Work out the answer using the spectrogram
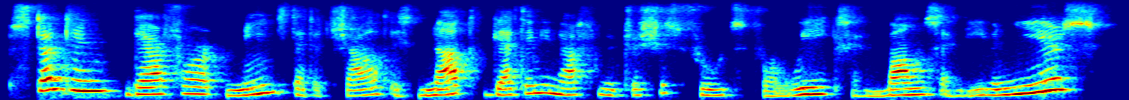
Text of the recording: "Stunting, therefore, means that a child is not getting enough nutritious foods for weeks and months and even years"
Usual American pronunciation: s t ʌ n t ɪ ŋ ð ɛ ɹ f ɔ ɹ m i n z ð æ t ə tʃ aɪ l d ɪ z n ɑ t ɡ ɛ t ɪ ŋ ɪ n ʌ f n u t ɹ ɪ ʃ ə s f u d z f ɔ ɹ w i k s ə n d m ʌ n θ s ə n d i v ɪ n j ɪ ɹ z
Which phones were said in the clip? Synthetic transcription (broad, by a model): s t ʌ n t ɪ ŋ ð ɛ ɹ f ɔ ɹ m i n z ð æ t ə tʃ aɪ l d ɪ z n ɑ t ɡ ɛ t ɪ ŋ ɪ n ʌ f n u t ɹ ɪ ʃ ə s f u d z f ɔ ɹ w i k s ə n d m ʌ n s ə n d i v ɪ n j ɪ ɹ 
